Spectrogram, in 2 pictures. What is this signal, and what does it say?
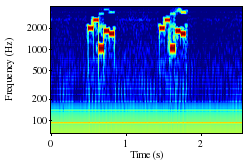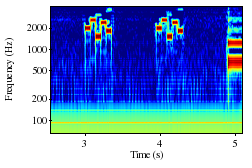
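Five-tone selective call (ZVEI), heard as quick runs of five tones, tones of about 70 ms. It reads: 88176 88176 88507 88507
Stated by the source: ZVEI five-tone selective call received on SDR.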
